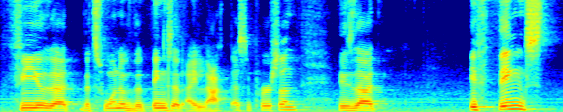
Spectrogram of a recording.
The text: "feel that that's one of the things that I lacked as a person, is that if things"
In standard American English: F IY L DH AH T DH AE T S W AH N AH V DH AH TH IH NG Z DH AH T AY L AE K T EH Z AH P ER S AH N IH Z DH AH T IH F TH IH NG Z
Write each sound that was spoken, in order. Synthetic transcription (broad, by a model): F IY L DH AH T DH AE T S W AH N AH V DH AH TH IH NG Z DH AH T AY L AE K IH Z AH P ER S AH N IH Z DH AH T IH F TH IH NG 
